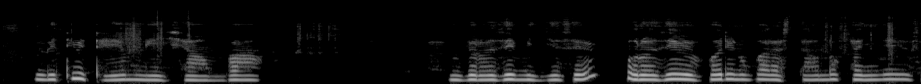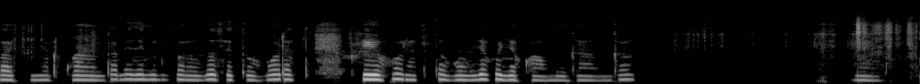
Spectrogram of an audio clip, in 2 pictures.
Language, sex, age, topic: Kinyarwanda, female, 18-24, health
